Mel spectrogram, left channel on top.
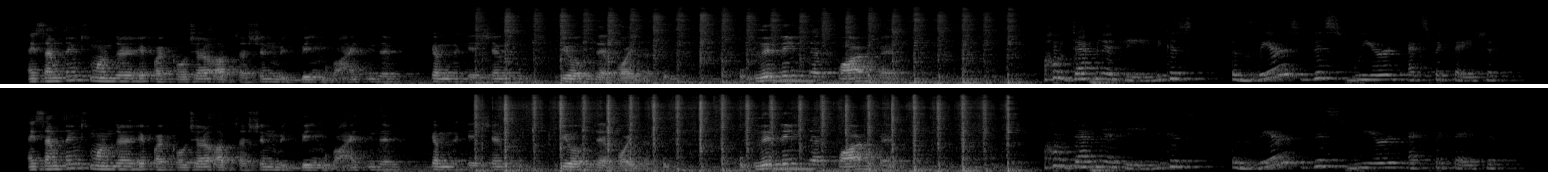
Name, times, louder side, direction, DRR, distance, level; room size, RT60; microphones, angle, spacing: voice 1, 0.3-3.9 4.3-5.1 5.6-6.6 7.5-9.0, equal, 10° right, 4 dB, 0.6 m, -40 dB
sound 1, 3.8-10.1, right 6 dB, 70° right, 0.7 m, -42 dB
voice 2, 10.4-11.9 12.3-14.9, left 2 dB, 65° left, 0 dB, 1.4 m, -46 dB
8.3 x 3.1 x 6.0 m, 0.82 s
head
